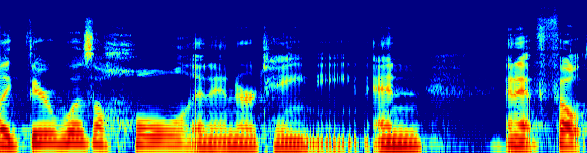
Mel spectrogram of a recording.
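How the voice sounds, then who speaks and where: On a very clean recording with a silent background, a woman's speech moves at a moderate pace. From Kentucky (Louisville). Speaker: chef and TV cook. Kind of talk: casual interview chat. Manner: animated.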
